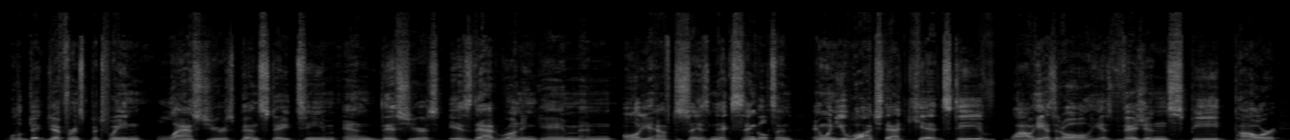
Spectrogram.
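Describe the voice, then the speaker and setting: Low-voiced American sports podcast host. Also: male voice, steady tone, unhurried, hardly any pauses, dark tone. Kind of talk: conversational sports interview.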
